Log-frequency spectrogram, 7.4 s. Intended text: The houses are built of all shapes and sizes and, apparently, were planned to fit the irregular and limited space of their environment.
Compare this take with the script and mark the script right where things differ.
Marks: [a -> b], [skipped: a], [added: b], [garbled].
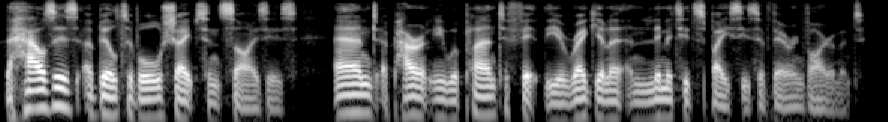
The houses are built of all shapes and sizes and, apparently, were planned to fit the irregular and limited [space -> spaces] of their environment.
